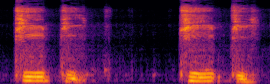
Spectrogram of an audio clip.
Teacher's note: hujung lidah akan menyentuh gusi, akan menahan seketika dan kemudian akan melepaskan udara tersebut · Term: bunyi alveola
